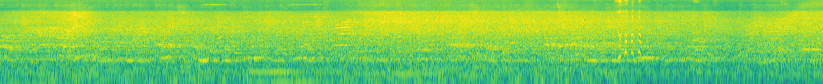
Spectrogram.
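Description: Many distant voices murmur and echo through a large hall.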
